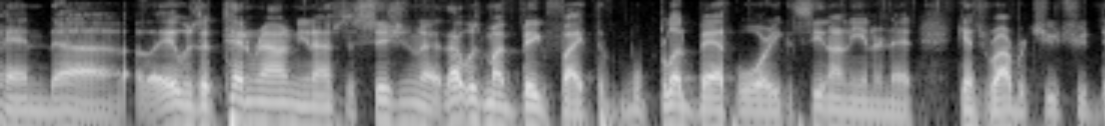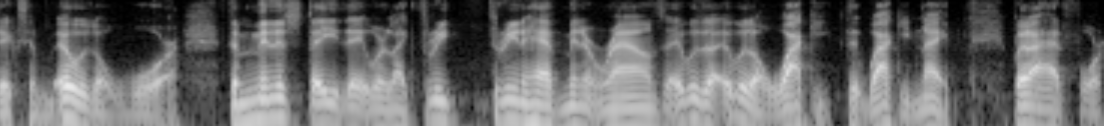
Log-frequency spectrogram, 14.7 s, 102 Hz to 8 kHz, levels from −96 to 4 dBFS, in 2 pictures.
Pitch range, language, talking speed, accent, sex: 90-110 Hz, English, 250 wpm, American, male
